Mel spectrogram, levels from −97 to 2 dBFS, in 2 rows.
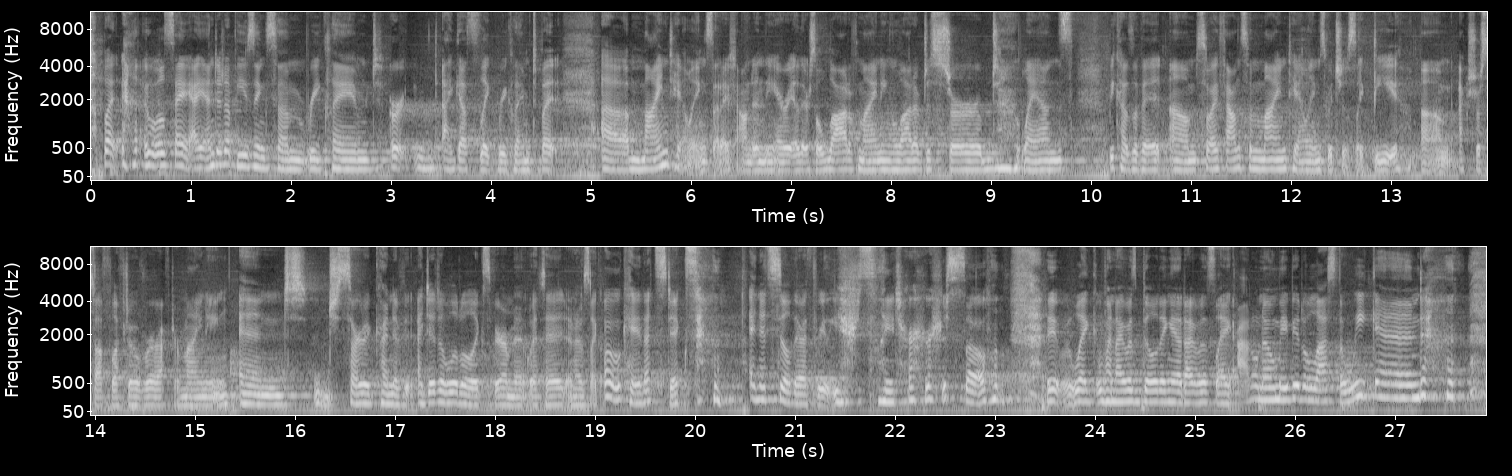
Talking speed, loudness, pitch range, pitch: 220 wpm, -18 LUFS, 140-185 Hz, 150 Hz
